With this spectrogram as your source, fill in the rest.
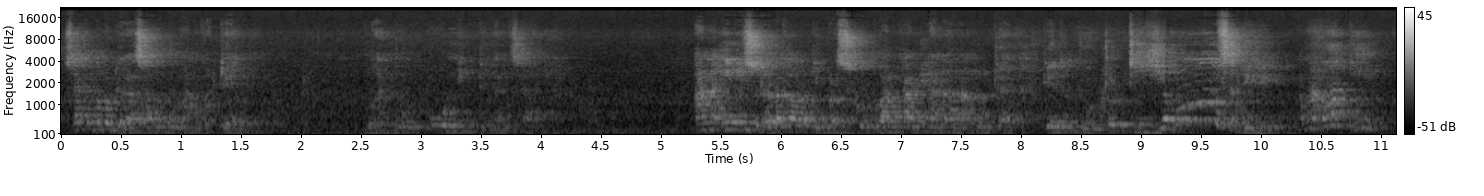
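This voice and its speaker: A man preaching a sermon, telling stories and urging his congregation with animated, shifting delivery. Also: on the high side, a little fast, background noise. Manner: animated storytelling, switching between pleading and urgent exhortation. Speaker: pastor. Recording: echoey church hall from far off.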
